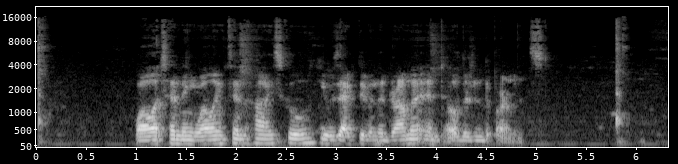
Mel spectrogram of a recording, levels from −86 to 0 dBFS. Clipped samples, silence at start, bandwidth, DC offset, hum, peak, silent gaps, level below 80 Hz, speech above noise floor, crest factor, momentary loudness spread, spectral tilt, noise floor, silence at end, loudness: under 0.1%; 0 s; 16 kHz; under 0.1%; none; -2 dBFS; none; -60 dBFS; 37 dB; 18 dB; 15 LU; -6.5 dB/octave; -56 dBFS; 0.4 s; -20 LUFS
